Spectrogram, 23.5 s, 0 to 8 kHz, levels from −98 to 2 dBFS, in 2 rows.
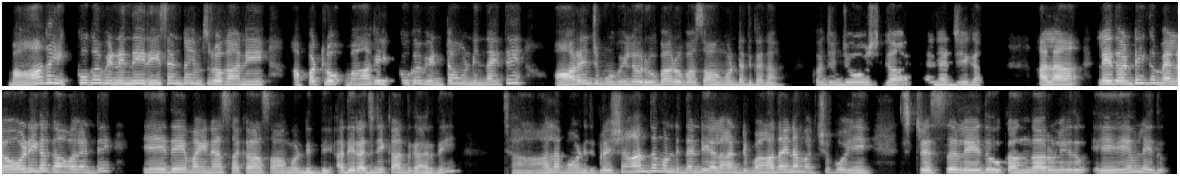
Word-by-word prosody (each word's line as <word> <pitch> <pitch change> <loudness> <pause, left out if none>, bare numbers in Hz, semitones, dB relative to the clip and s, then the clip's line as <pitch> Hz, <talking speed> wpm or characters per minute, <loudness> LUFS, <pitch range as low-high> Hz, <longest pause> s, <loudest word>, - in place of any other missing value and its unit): బాగా 275 +10 +4
ఎక్కువగా 305 +3 -1
విన్నింది. 275 0 +3
రీసెంట్ 275 +1 +1
టైమ్స్‌లో 270 -1 0
గానీ, 245 0 0 0.4
అప్పట్లో 265 +3 +2 0.2
బాగా 260 +3 +1
ఎక్కువగా 285 +1 -5
వింటా 255 +1 -2
ఉండిందయితే 255 +4 -2 0.5
'ఆరెంజ్' 265 +3 +4
మూవీలో 245 0 -2
రూబా 235 +1 +2
రూబా 240 0 0
సాంగ్ 220 -1 0
ఉంటది 210 -2 -4
కదా! 200 -1 -4 0.4
కొంచెం 235 -1 -5
జోష్‌గా, 220 +1 -1 0.4
ఎనర్జీగా 215 -1 -3 0.7
అలా. 235 0 +6 0.4
లేదు 280 +1 +6
అంటే 280 +3 0
ఇంక 320 - -1
మెలోడీగా 265 +3 +3
కావాలంటే 250 +1 -1 0.5
'ఏదేమైనా 255 -2 +1
సఖ' 230 -1 -2 0.2
సాంగుండిది. 200 -3 -3
అది 220 0 +2
'రజనీకాంత్' 225 0 0
గారిది. 195 +5 -3 0.6
చాలా 210 +4 -4
బావుండేది. 230 0 -4
ప్రశాంతంగా 270 +7 +1
ఉండేదండి. 245 -2 -3
ఎలాంటి 230 0 -1
బాధయినా 255 +5 +2
మర్చిపోయి, 230 +1 -4 0.4
స్ట్రెస్ 230 +1 -2 0.2
లేదు, 235 +1 +3 0.2
కంగారు 225 +1 +2
లేదు, 230 0 -1 0.3
ఏం 245 +3 -1
లేదు. 235 -3 -4
240 Hz, 115 wpm, -23 LUFS, 225-265 Hz, 0.7 s, అలా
